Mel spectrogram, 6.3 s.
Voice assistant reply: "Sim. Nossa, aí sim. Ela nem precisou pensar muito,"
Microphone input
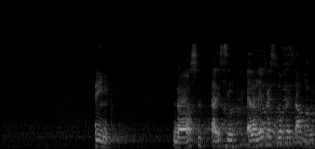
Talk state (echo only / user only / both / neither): both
